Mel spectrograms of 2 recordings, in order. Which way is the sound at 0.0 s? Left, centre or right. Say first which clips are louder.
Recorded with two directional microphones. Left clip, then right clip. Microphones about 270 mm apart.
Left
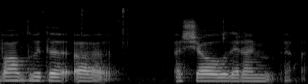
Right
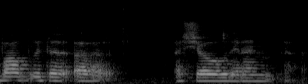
Left 4 dB; left.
